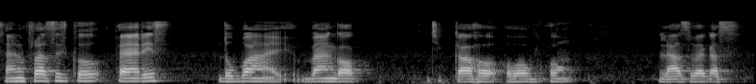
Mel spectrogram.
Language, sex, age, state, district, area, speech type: Malayalam, male, 30-45, Kerala, Palakkad, urban, spontaneous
